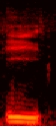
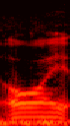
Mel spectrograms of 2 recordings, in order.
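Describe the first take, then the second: First: It is said as the Māori vowel sound. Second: It is said as the English letter name. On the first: The speaker calls it right. "the pronunciation used is A, E, I" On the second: The speaker calls it wrong. "rather than A, E, I"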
